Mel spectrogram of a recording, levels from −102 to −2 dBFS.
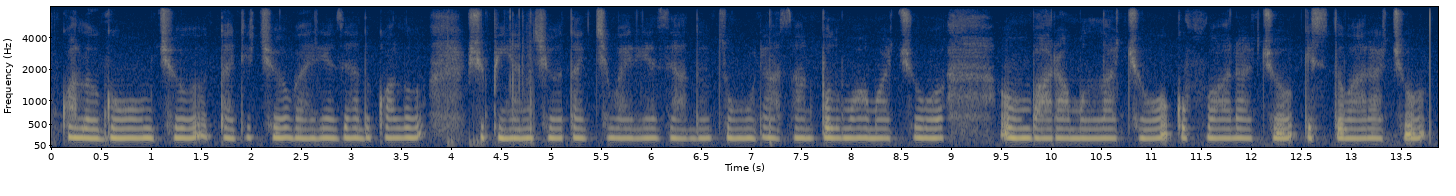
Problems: none marked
